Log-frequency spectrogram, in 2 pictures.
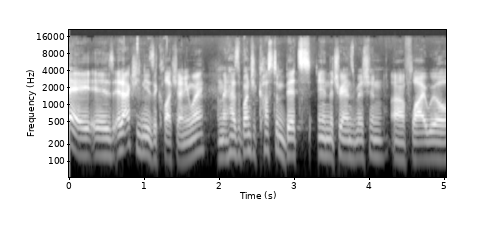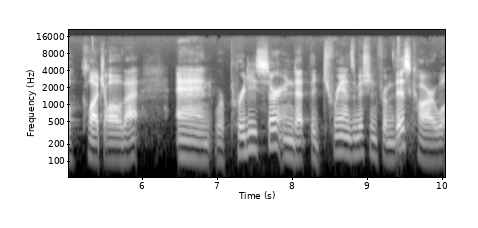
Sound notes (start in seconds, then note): none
